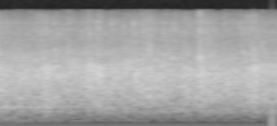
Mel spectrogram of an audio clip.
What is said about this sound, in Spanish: Ahora sí, dele fuerte ese aplauso al Señor.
